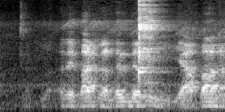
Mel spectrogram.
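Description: A spoon clinking against a steel serving bowl at the table, one sharp clink about one and a half seconds in, under a voice talking.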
